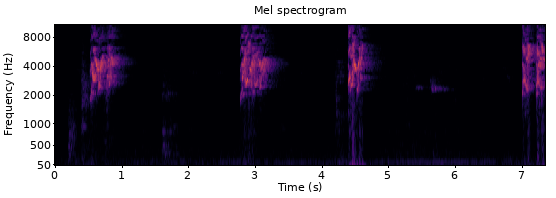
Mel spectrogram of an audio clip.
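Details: Champion green Fischer's lovebird producing loud, grating chirps spaced roughly two seconds apart, each a short buzzy burst, with a faint low hum underneath.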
